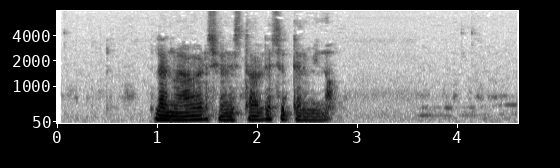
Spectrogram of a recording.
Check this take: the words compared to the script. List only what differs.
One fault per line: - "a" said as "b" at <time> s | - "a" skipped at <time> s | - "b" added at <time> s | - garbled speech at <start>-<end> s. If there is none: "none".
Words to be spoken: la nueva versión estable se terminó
none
